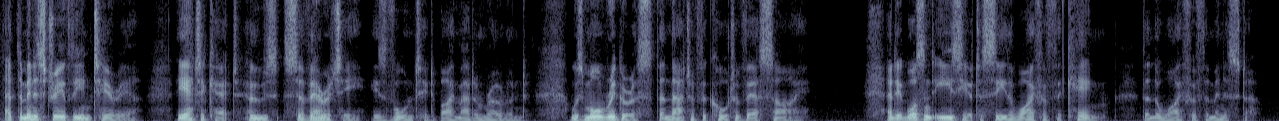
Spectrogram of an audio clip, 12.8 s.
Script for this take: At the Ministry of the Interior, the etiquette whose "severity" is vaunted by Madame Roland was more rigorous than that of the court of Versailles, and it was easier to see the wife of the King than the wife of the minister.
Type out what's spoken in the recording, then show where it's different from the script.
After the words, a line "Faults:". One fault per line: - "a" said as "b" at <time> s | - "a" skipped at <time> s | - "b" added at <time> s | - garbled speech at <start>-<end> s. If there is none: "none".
At the Ministry of the Interior, the etiquette whose "severity" is vaunted by Madame Roland was more rigorous than that of the court of Versailles, and it wasn't easier to see the wife of the King than the wife of the minister.
Faults:
- "was" said as "wasn't" at 9.1 s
